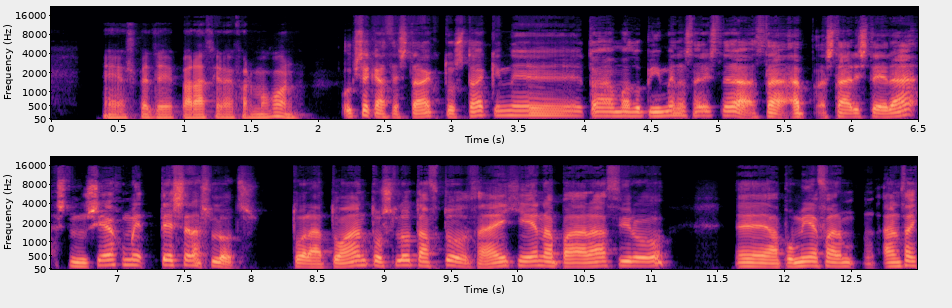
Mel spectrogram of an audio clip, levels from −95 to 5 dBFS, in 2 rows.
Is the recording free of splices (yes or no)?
yes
